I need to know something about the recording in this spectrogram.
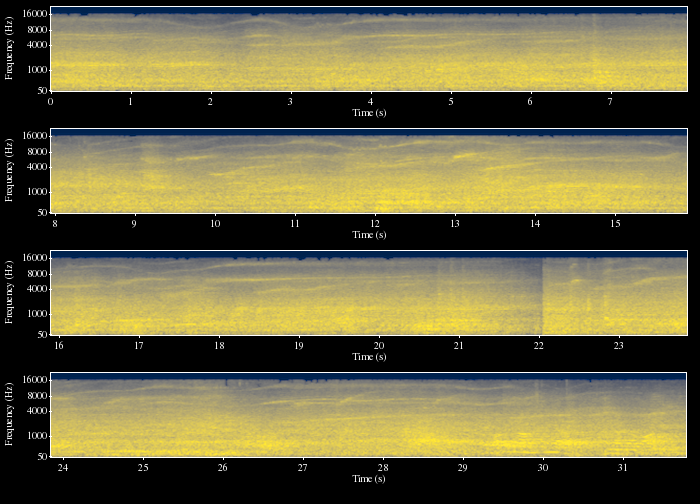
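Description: Several RC model cars' electric motors whining, the pitch of each rising and falling as the cars accelerate, brake and corner on the track, echoing in a sports hall.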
